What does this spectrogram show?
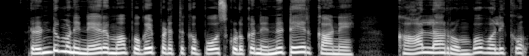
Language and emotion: Tamil, sad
